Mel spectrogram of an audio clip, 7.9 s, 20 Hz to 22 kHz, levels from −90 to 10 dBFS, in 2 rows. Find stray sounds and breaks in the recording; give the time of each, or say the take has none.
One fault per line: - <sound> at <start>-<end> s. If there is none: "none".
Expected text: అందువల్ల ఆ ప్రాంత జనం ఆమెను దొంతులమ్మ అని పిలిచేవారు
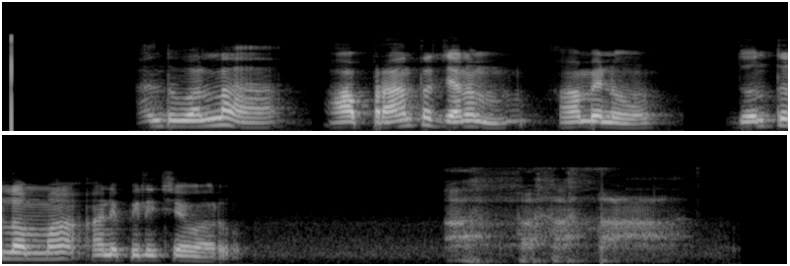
- laugh at 6.1-7.4 s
